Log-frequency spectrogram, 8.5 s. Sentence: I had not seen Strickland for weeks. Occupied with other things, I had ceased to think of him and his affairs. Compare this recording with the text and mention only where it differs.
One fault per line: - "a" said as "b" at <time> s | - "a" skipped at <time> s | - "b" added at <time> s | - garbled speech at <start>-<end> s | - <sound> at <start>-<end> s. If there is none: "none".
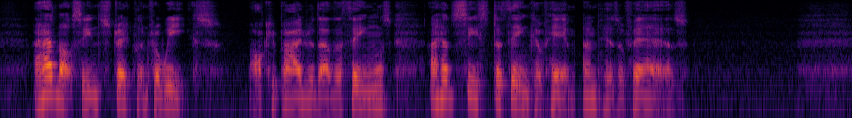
none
